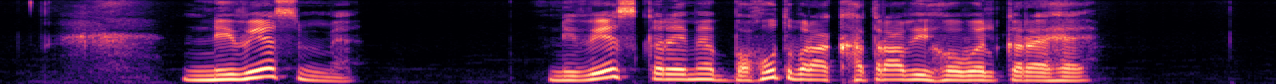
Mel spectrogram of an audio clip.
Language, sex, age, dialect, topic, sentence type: Magahi, male, 60-100, Western, banking, statement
